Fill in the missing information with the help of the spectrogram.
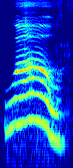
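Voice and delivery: high, startled whoa; slipping surprise. Acted. Egg slipping on the floor, startled whoa. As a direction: yelp as your feet slide out.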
